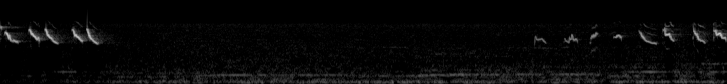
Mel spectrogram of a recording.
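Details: Kecial kuning, the lemon-bellied white-eye, singing as a training lure to rouse rival birds: a short burst of high, steeply sliding chirps, then a long pause and a second run of rising-falling twitters.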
